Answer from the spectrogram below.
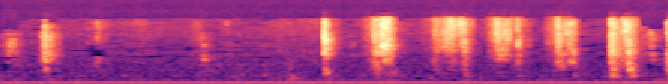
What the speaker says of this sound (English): And as I'm shuffling these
